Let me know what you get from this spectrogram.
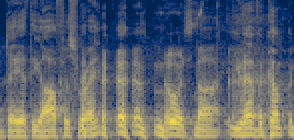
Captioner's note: laughing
